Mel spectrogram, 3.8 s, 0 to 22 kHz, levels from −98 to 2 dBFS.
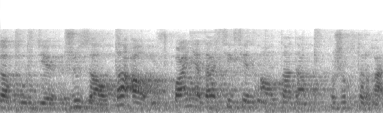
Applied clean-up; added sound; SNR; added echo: none; Fire; 19 dB; reverberation time 1.3 s.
